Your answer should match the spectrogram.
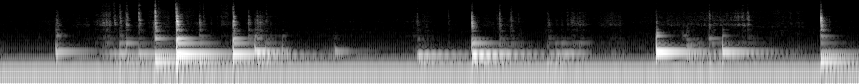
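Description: Bamboo wind chime's hollow tubes clacking together irregularly, two or three knocks a second. Each knock rings briefly at a low, hollow pitch. The tubes are picked up by contact microphones, and a steady low hum runs underneath.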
